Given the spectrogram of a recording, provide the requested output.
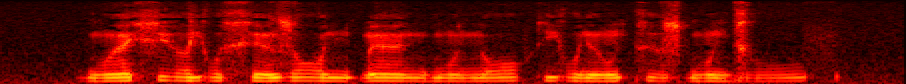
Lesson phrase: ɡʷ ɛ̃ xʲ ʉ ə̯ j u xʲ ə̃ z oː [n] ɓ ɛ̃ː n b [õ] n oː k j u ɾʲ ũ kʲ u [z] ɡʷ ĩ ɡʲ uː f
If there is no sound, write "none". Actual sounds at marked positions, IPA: nʲ, õ, z

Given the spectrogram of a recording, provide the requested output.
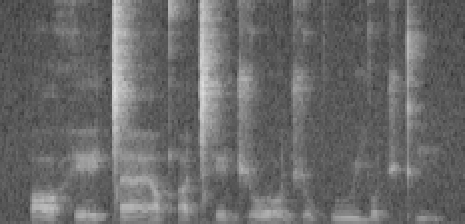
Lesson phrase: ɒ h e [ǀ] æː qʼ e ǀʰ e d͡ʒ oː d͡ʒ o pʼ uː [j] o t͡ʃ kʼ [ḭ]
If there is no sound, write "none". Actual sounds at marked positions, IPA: ǀ, j, i

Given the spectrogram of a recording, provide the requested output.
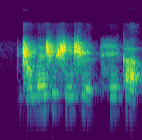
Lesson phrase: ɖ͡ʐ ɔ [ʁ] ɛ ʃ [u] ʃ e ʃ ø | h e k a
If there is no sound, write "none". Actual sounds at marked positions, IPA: w, y

